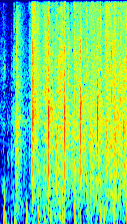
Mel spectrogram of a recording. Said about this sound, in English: Applause.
